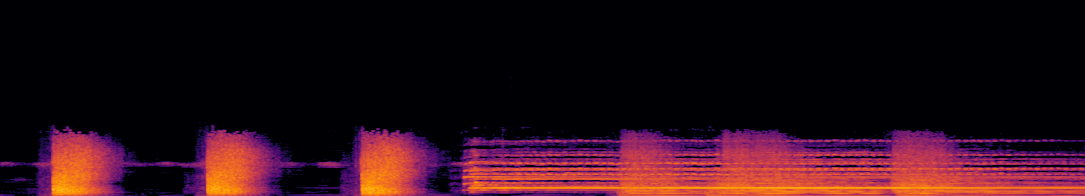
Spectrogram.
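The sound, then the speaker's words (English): Pistol gunshots: three sharp, loud bangs spaced evenly apart, followed by a sustained ringing, tonal drone with soft pulsing swells. “Then I opened my purse, took out the gun, aimed very carefully at a spot just in the center of his left shoulder blade, and pulled the trigger four times.”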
